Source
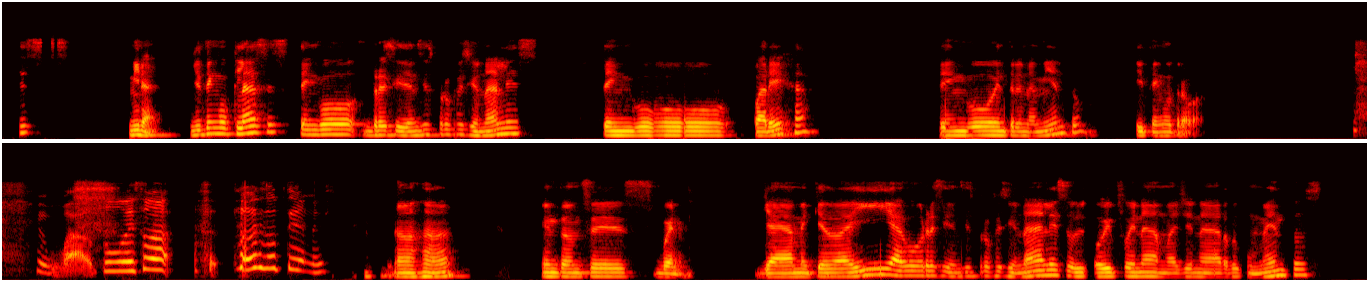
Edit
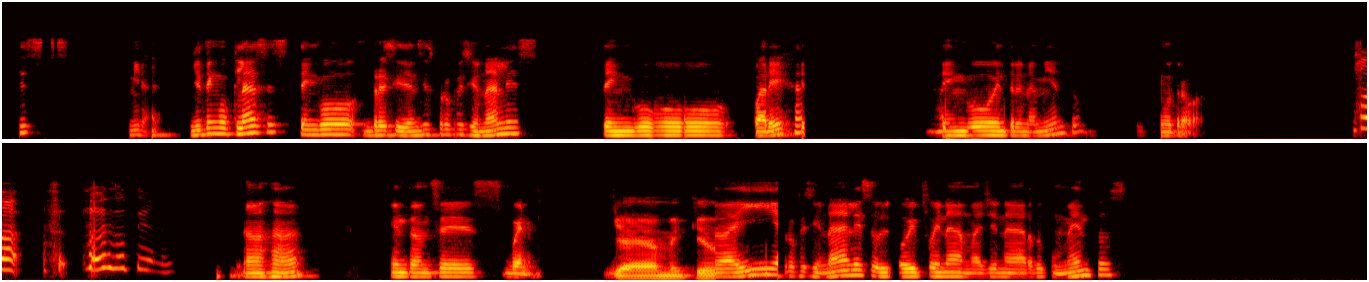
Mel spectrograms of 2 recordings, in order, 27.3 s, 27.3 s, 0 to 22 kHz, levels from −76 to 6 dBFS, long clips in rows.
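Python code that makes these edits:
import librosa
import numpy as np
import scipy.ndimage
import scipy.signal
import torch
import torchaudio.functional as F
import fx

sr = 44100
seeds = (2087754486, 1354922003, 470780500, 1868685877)

y = fx.studio_fade_out(x, sr, start_s=10.01, length_s=1.58)
y = fx.studio_fade_out(y, sr, start_s=15.76, length_s=1.55)
y = fx.edit(y, sr, fx.fade_out_span(start_s=0.51, length_s=0.99, curve='qsin'),
    fx.reverse_span(start_s=8.0, length_s=1.41),
    fx.cut(start_s=13.59, length_s=1.51),
    fx.speed_span(start_s=21.28, length_s=0.65, speed=0.64),
    fx.cut(start_s=22.55, length_s=0.81), tone=tone)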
